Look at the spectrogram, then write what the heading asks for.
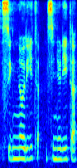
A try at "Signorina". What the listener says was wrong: Signorina. With an N.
